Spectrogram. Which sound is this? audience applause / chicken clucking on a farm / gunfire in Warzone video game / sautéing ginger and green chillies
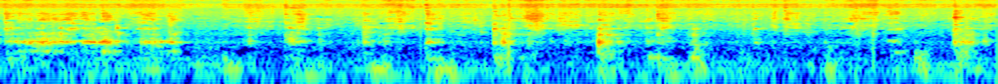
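sautéing ginger and green chillies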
